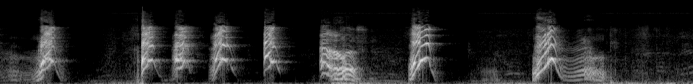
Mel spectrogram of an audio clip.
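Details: Pinscher named Teco barking loudly and angrily, sharp high yaps with rising pitch, about eight barks at irregular intervals, some rougher, drawn-out yelps mixed in.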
